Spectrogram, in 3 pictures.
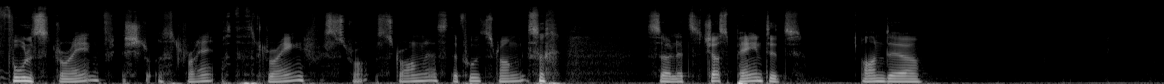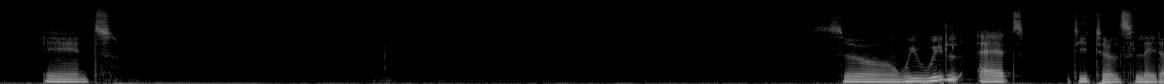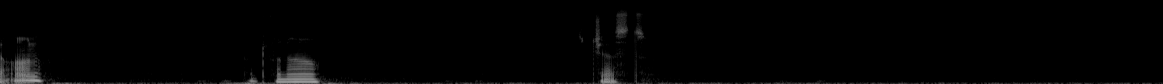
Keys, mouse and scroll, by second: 5.1-8.1 drag, 13.0-16.0 shift+right drag, 16.0-19.0 drag, 25.5-31.0 drag, 31.4-34.4 drag.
